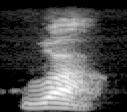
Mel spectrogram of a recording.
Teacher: वा का उच्चारण स्थान है। दंतोष्ठ।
